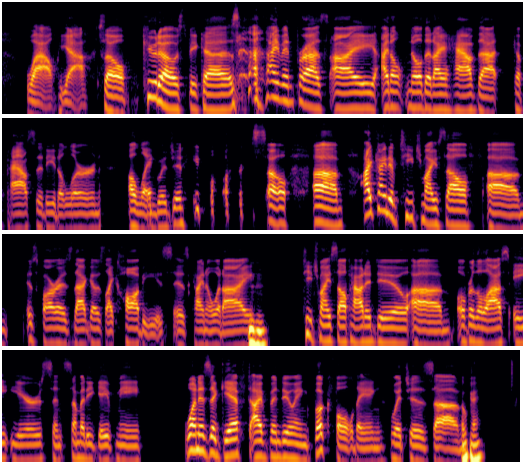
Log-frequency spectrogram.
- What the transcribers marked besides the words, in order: other background noise; laugh; laughing while speaking: "anymore, so"
- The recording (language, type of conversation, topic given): English, unstructured, Have you ever taught yourself a new skill, and how did it feel?
- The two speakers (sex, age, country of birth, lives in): female, 45-49, United States, United States; male, 35-39, United States, United States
